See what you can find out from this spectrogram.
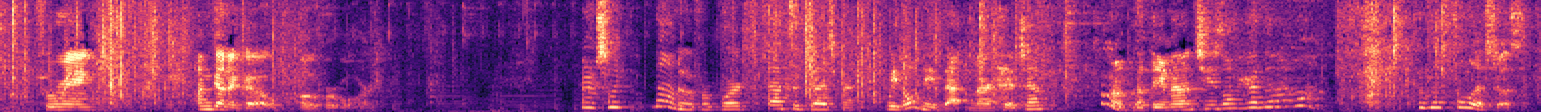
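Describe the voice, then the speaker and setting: A woman with a high voice swings her pitch very widely at a moderate pace, with music playing behind her and noticeable echo in the room. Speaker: home cook video host. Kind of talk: cooking tutorial. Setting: home kitchen. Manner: casual, chatty.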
